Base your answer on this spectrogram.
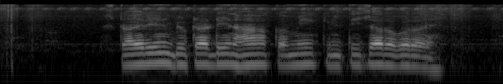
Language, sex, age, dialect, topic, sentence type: Marathi, male, 25-30, Standard Marathi, agriculture, statement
